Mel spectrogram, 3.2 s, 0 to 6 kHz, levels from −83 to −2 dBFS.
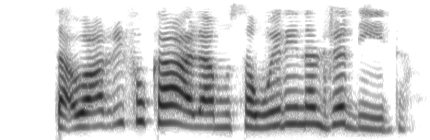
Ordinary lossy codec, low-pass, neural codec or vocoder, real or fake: MP3, 24 kbps; 5.4 kHz; codec, 24 kHz, 1.2 kbps, DualCodec; fake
